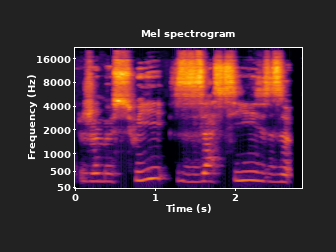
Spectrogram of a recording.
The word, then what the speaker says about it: assise: If it's a woman, we are going to say je me suis assise. Z. So it's a Z sound at the end. Je me suis assise.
